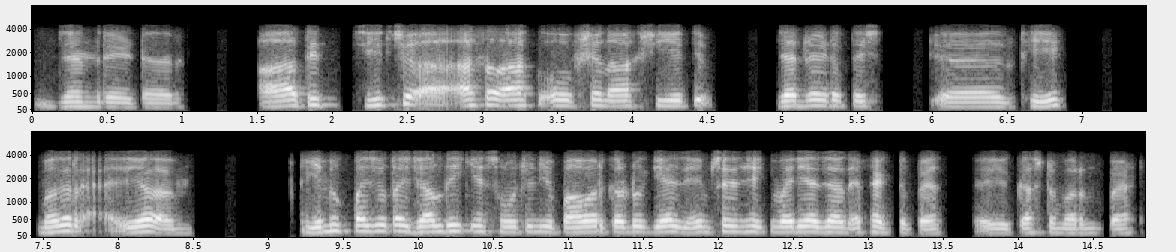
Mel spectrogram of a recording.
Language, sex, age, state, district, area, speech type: Kashmiri, male, 18-30, Jammu and Kashmir, Kupwara, rural, conversation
